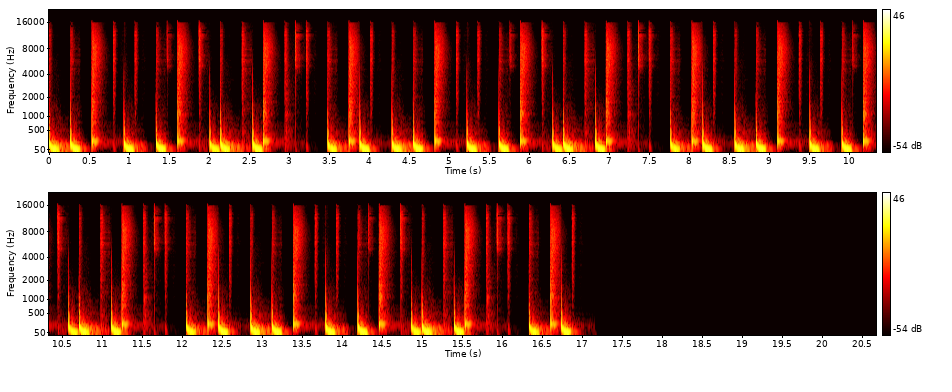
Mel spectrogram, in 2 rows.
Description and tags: main psybient 2
i think i did this in reason on the redrum. did some psybient stuff the other night.
break, breakbeat, chill, chillout, drums, hip-hop, loop, psybient, psychill, rhythm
